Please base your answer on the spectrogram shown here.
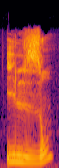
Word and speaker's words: ils ont: And then you will have to make the little link between the two. Ils ont, ils ont, ils ont.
